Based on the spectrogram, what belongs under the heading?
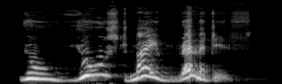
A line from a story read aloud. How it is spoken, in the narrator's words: the wizard said sharply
